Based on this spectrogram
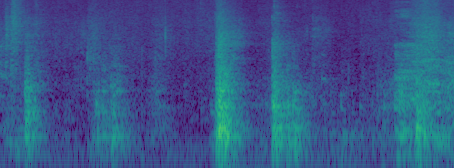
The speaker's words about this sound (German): Schau du mal im Kleiderschrank nach. Ich nehme mir die Kommode vor.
